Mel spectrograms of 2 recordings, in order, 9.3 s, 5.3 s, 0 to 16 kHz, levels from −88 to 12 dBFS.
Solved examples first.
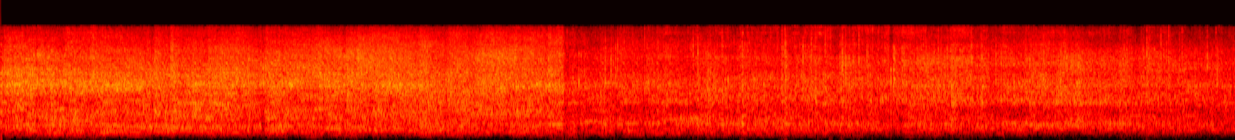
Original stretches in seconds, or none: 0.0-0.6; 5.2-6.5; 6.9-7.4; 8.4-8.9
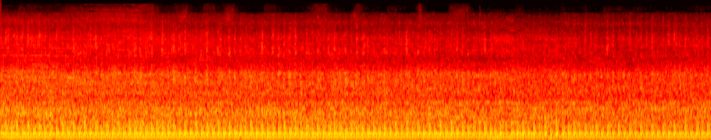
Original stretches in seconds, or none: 0.0-3.7; 4.2-5.3

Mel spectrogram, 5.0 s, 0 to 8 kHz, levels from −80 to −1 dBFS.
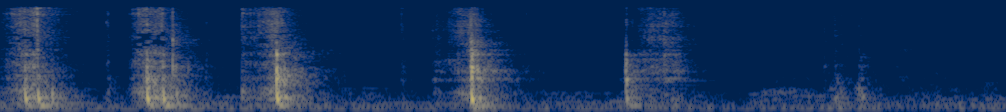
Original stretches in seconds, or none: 0.0-1.9; 3.8-5.0

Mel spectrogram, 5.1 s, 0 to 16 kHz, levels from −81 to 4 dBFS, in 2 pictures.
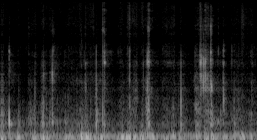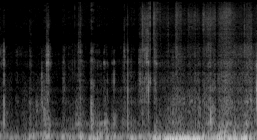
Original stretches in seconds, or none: none

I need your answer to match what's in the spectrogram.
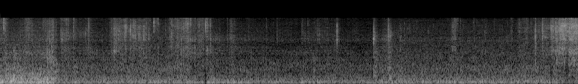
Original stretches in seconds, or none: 1.2-1.9; 3.9-5.8

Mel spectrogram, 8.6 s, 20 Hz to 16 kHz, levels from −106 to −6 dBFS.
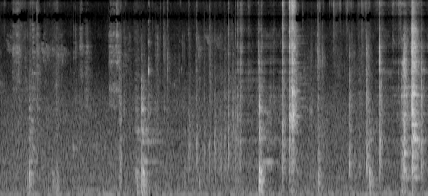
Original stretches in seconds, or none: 0.0-4.7; 5.9-7.5

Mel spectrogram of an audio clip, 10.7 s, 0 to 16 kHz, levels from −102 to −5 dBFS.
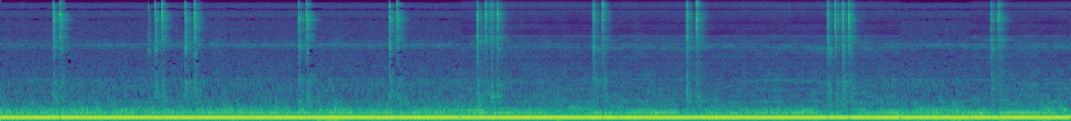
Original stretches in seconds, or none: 0.0-4.6; 9.0-9.7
